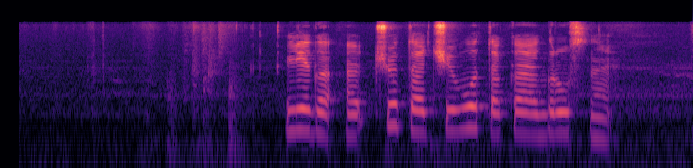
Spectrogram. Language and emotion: Russian, neutral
